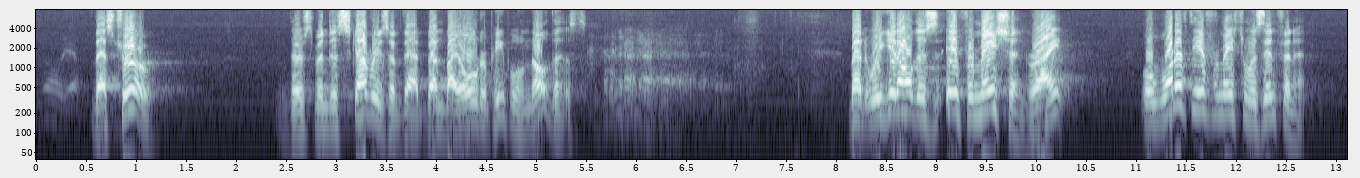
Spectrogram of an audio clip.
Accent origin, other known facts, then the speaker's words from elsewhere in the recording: Norwalk, California, United States; also born or lived in Long Beach; I grew up in California, as you know, born in Long Beach, and spent most of my life in Southern California area. And when we were moved to Norwalk, it was a veterans neighborhood, was what we called it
